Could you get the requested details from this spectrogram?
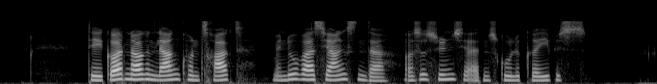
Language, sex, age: Danish, female, 47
